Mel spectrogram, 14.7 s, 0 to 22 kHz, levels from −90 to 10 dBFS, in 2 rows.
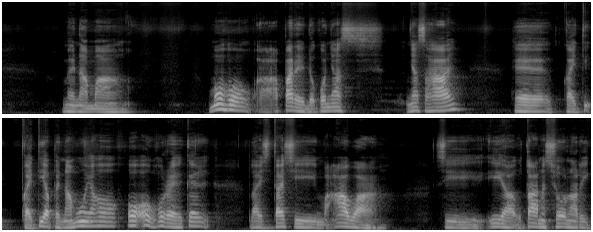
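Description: Nothing in the recording stood out as a technical problem on listening.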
